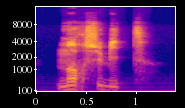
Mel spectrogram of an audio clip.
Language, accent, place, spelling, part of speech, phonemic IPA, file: French, France, Lyon, mort subite, noun, /mɔʁ sy.bit/, LL-Q150 (fra)-mort subite.wav
- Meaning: sudden death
